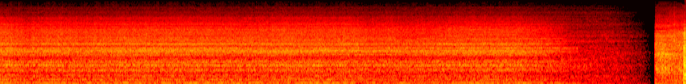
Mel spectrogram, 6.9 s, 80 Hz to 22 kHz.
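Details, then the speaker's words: Audi 2.2 five-cylinder with Bosch K-Jetronic, bench-testing five new injectors: an even, steady spray hiss, with pitch differing at idle, half and full throttle, and identical spray patterns on all five. Injectors are spraying normally. "absolutely spot on and you can hear from them from the noise of them as well they have a different pitch at uh you know idle half throttle and full throttle and the spray pattern was identical in all five"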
